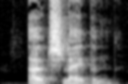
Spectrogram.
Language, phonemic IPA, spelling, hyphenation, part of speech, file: Dutch, /ˈœy̯tˌslɛi̯.pə(n)/, uitslijpen, uit‧slij‧pen, verb, Nl-uitslijpen.ogg
- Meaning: to grind away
